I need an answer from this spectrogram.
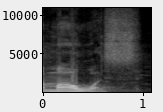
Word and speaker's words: ma'as: Sabi niya, yung rejected dyan in Hebrew word is ma'as. Pagka-pronounce mo sa mawas.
